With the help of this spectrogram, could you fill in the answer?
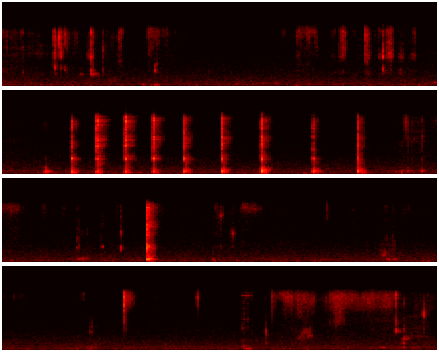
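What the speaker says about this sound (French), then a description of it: "Moi, je le coupe directement. Mon cutter." A craft knife cuts paper with a quiet run of sharp, evenly spaced clicks and scrapes in the middle, close and faint, surrounded by scattered softer ticks.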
